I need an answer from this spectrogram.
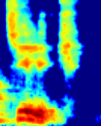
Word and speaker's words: Tillich: pronunciar o nome dele uma forma tentando se aproximar daquela pronúncia mais alemã né então fica aquela coisa meio kil aquele S meio esse sonzinho de mais AES calhado Ao estilo alemão e o pessoal que pensa de uma maneira mais inglada né então fala tiic e aí facilita como se fosse um cali no final são duas das pronúncias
